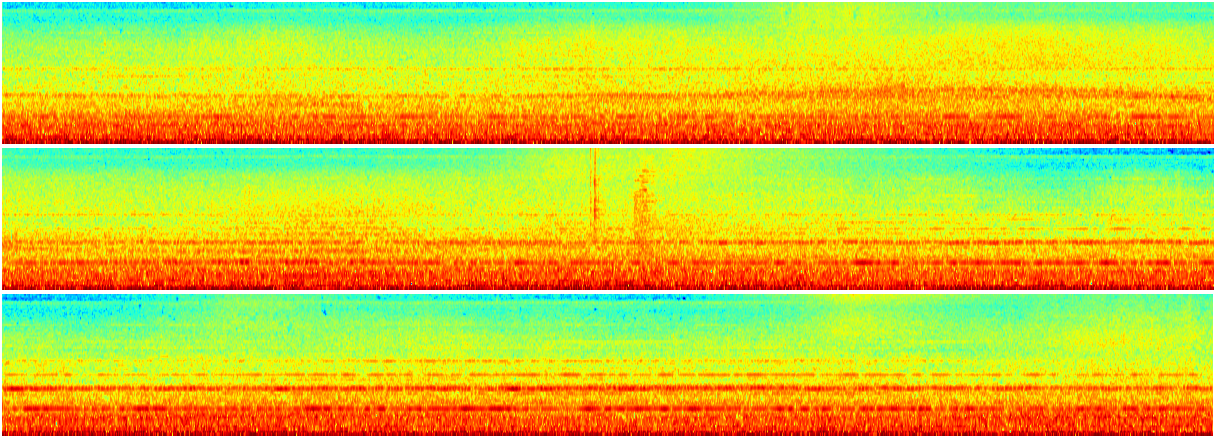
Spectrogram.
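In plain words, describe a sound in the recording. Water washes against a ship's hull.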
